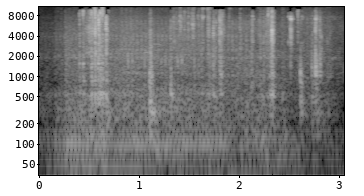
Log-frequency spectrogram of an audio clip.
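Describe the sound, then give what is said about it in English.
A car rolls to a stop, its engine a steady low rumble, with scattered metallic clicks and a jingle like keys. No one speaks. “Louise pulls up in her car.”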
